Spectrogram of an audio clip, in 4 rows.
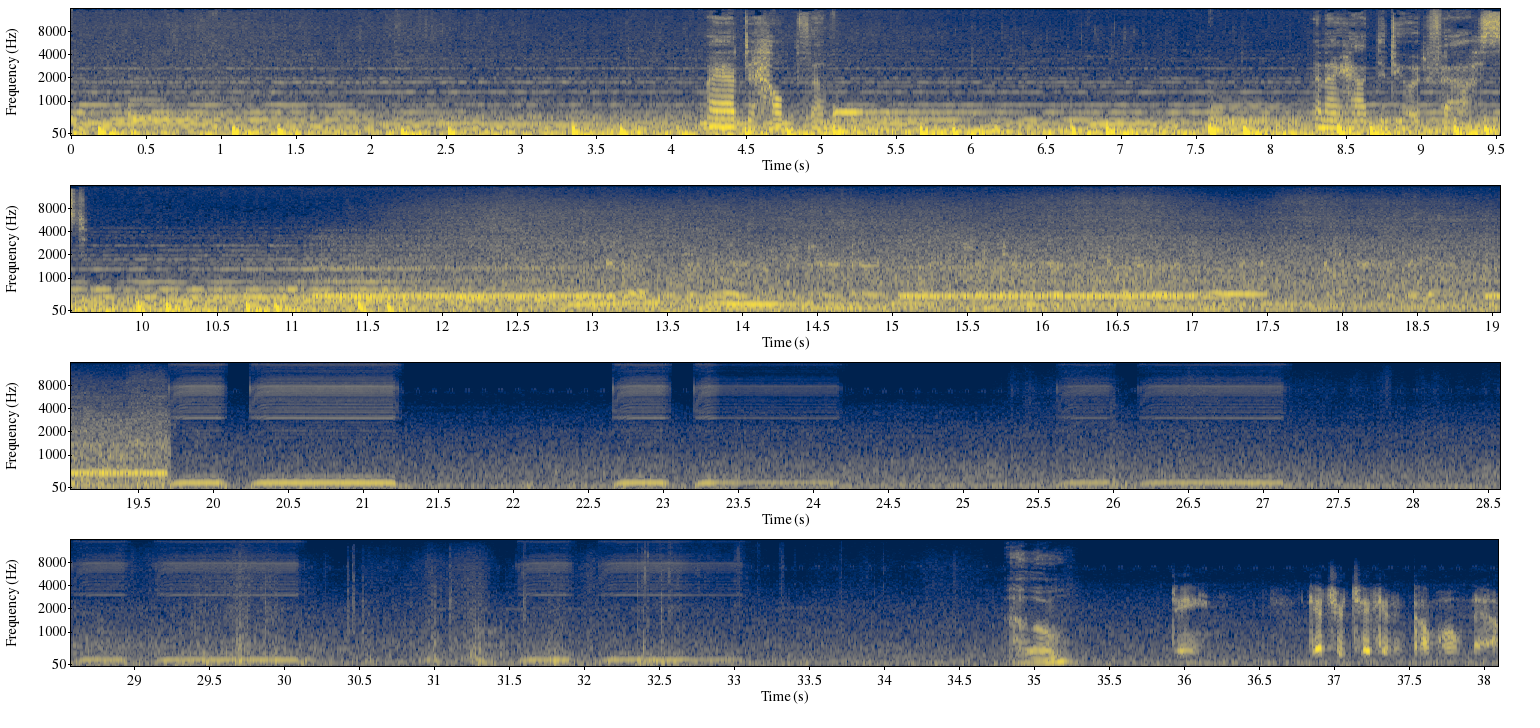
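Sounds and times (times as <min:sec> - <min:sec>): street noise: 0:00.0 - 0:38.0
steady ringing tone: 0:07.6 - 0:21.3, 0:25.6 - 0:27.2
phone vibrating on a nightstand: 0:19.0 - 0:21.3, 0:22.7 - 0:24.2, 0:25.6 - 0:27.2, 0:28.6 - 0:30.2, 0:31.6 - 0:33.1.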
